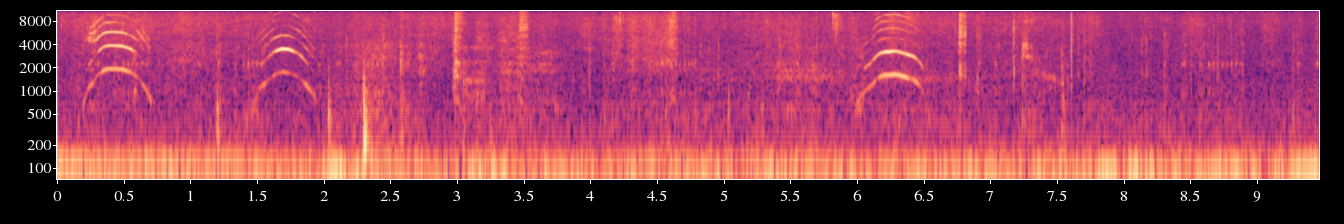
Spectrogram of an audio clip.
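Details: Siamese seal point cat giving birth: three bowed, harmonic mews, two close together near the start and one after a pause of several seconds, with faint clicks and rustles and a low background hum.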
